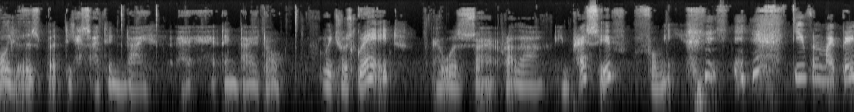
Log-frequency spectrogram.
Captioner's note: giggles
